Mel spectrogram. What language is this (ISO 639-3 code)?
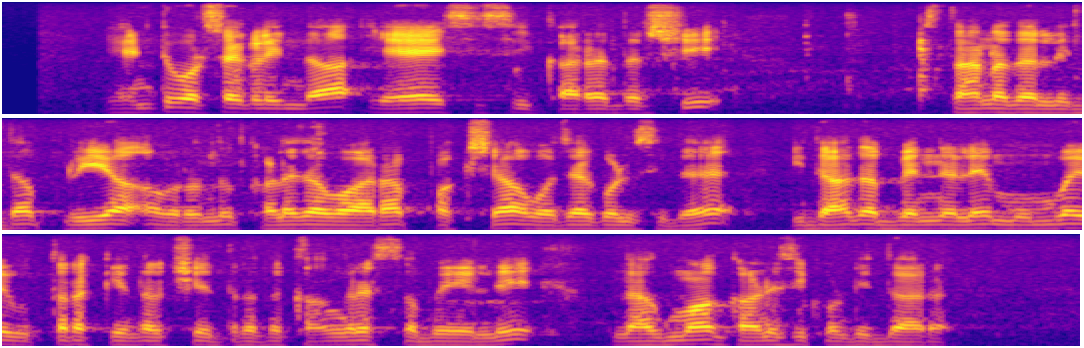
kan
